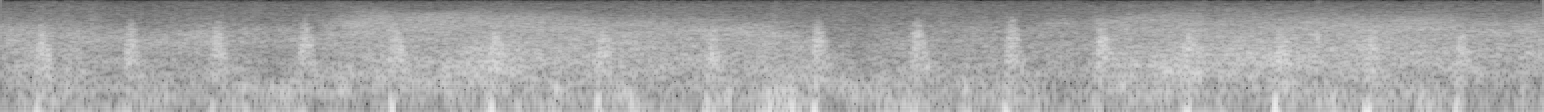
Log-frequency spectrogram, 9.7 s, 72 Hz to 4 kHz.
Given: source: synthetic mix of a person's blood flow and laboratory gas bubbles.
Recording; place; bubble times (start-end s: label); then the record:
Doppler ultrasound of blood flow; subclavian vein
8.21-8.26 s: bubbles
From the record:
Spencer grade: 2 (many but less than half of the cardiac periods contain bubble signals, singularly or in groups); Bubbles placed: anywhere in the cardiac cycle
